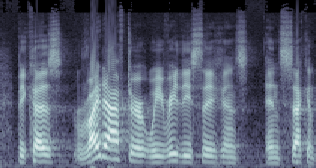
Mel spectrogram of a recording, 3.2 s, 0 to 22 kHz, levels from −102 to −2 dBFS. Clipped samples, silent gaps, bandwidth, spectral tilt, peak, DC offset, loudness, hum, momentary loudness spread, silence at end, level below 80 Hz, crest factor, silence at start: 0.2%; none; 18.5 kHz; -2.5 dB/octave; 0 dBFS; under 0.1%; -16 LUFS; none; 15 LU; 0.05 s; -58 dBFS; 18 dB; 0.15 s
